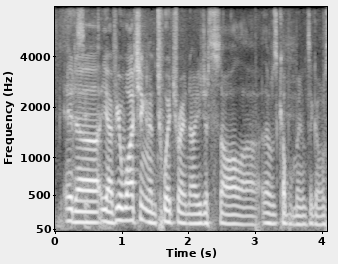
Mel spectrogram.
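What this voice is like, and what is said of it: Rough, strained voice. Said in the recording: “I'm getting over bronchitis. That's why my voice is all fucked up.”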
